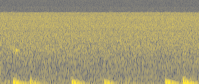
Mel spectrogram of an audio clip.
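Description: Faint, dull low thumps from a felt-tip marker pressing and lifting on a whiteboard as letters are written. There are four in two seconds, coming in pairs.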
